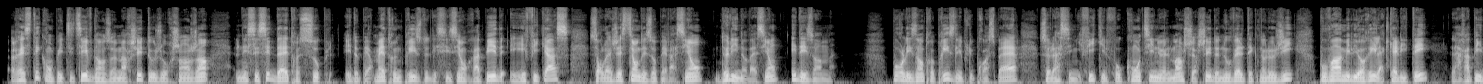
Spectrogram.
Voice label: E-Learn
